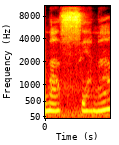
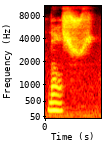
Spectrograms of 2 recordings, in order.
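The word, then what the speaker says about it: نصر: Izrail Jeng anasrullah hiwalfat Ini bacanya nafsu bukan nasional karena ini huruf shod ini namanya huruf shod sukun jadi bacanya Naswa Naswa Naswa llah hiwalfat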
